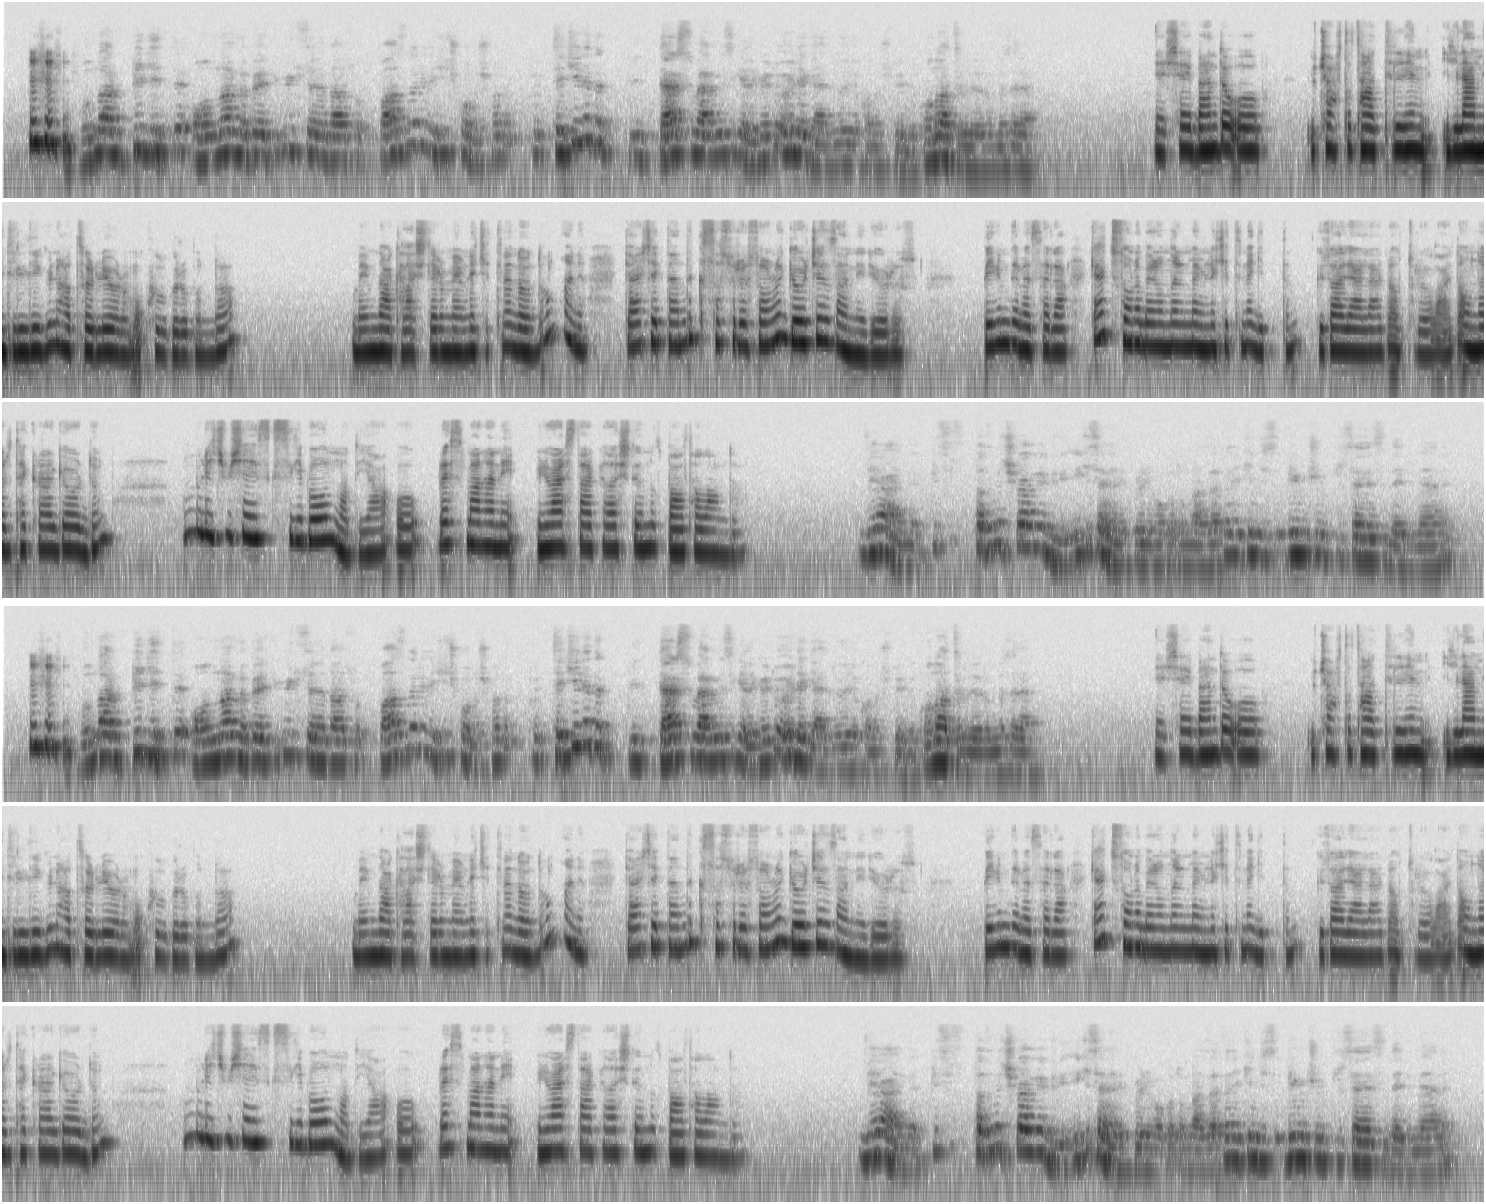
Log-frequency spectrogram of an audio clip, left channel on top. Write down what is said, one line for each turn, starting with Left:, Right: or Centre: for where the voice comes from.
Left: <laughs>
Centre: Bunlar bir gitti onlarla belki 3 sene daha so bazılarıyla hiç konuşmadım. Tekiyle de bir ders vermesi gerekiyordu. Öyle geldi öyle konuştuyduk. Onu hatırlıyorum mesela.
Left: Ya şey ben de o 3 hafta tatilin ilan edildiği günü hatırlıyorum okul grubunda. Benim de arkadaşlarım memleketine döndü ama hani gerçekten de kısa süre sonra göreceğiz zannediyoruz. Benim de mesela, gerçi sonra ben onların memleketine gittim. Güzel yerlerde oturuyorlardı. Onları tekrar gördüm. Ama böyle hiçbir şey eskisi gibi olmadı ya. O resmen hani üniversite arkadaşlığımız baltalandı.
Centre: Yani biz tadını çıkardıydık. iki senelik bölüm okudum ben zaten. İkincisi, bir buçuk senesindeydim yani.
